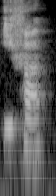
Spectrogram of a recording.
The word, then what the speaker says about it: Aoife: And there's also Scathach's rival and sister, Aoife, and yes, that is how you say that.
